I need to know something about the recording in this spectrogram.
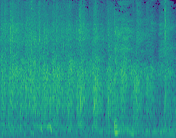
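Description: A crowd applauds steadily for a few seconds, dense clapping filling the whole clip at a moderate level, with a few faint voices and calls mixed underneath.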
